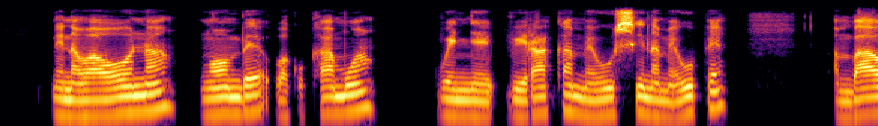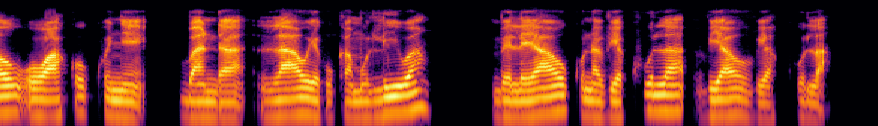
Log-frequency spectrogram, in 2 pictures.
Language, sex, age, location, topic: Swahili, male, 25-35, Nairobi, agriculture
